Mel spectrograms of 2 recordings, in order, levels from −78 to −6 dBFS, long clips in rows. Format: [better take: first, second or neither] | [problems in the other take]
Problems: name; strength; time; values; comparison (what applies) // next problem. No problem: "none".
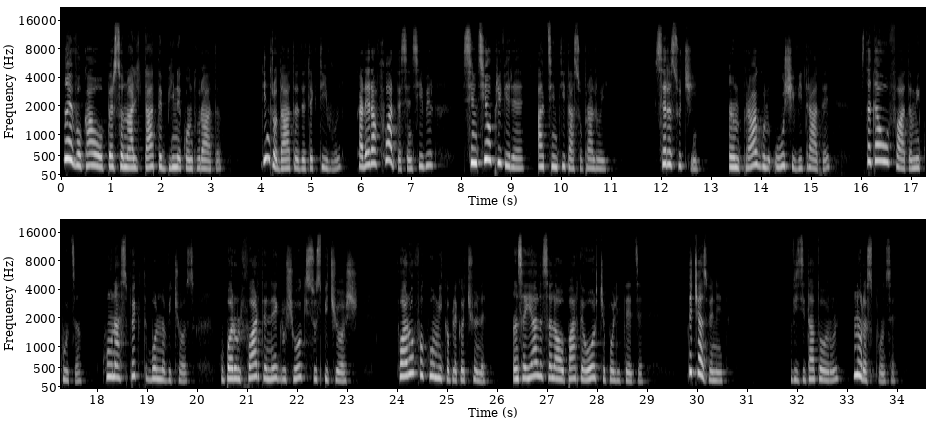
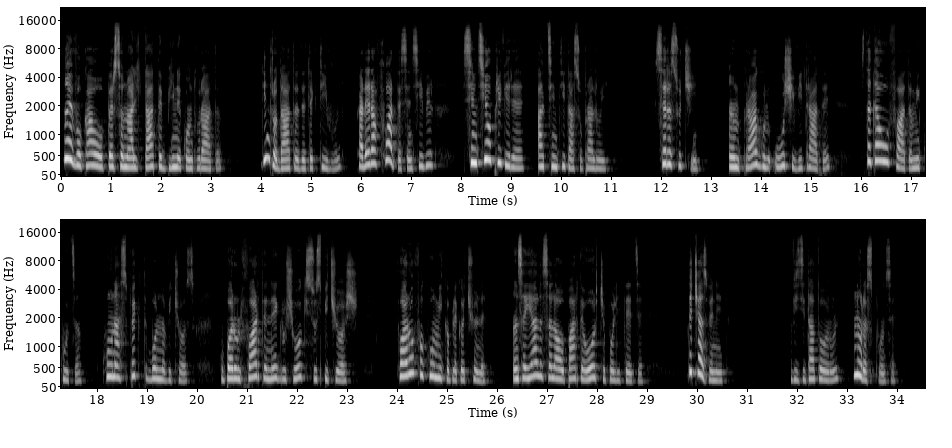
neither | none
